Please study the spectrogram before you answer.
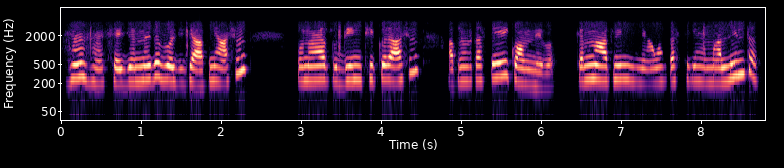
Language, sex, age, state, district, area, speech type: Bengali, female, 18-30, West Bengal, Dakshin Dinajpur, urban, conversation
